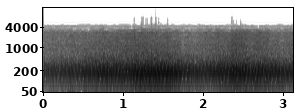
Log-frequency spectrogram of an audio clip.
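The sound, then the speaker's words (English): A car engine revs and accelerates steadily during a car chase, a loud, continuous roar with rising and falling intensity, heard alone without any voices. “Swing around that next corner.”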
